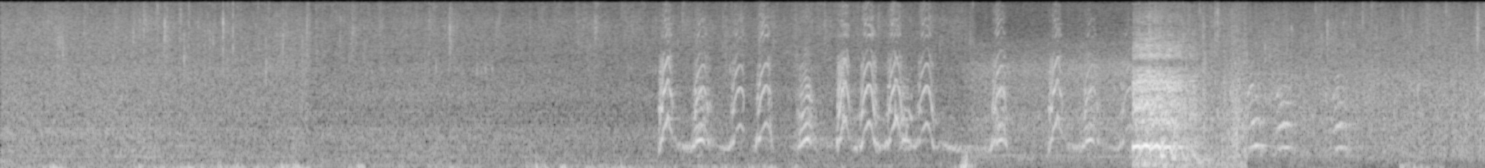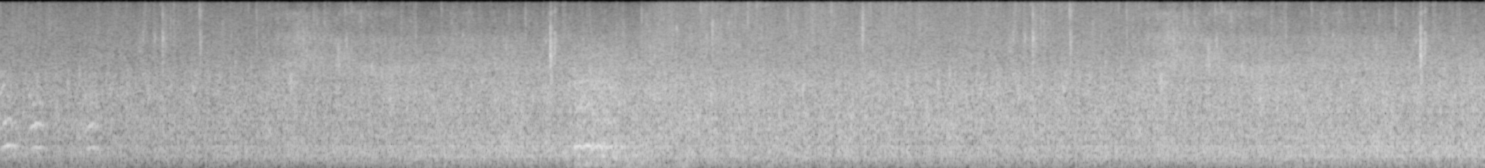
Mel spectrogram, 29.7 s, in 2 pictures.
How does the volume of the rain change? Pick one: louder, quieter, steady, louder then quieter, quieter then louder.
louder.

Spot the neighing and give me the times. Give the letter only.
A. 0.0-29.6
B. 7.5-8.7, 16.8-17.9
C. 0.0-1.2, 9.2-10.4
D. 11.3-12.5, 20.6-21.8
D.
